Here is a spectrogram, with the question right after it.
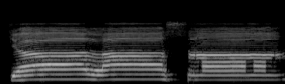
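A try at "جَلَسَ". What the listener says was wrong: Ya, pendekkan lagi janya.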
